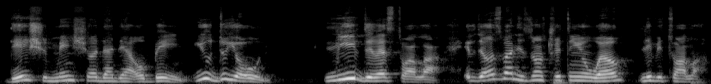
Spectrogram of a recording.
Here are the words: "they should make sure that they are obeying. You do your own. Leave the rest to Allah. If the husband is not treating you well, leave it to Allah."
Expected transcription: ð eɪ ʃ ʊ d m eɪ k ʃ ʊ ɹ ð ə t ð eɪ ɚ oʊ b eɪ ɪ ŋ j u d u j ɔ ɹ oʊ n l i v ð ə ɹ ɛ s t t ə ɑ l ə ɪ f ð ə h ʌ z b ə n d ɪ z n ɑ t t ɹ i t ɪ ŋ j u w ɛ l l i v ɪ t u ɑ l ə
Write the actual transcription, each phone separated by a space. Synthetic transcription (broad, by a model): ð eɪ ʃ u d m eɪ k ʃ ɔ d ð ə t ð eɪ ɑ oʊ b eɪ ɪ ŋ j u d u j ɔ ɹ oʊ n l i v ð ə ɹ ɛ s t t ə ɑ l ə ɪ f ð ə h ʌ z b ə n d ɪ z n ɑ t t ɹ i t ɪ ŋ j u w ɛ l l i v ɪ t u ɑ l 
